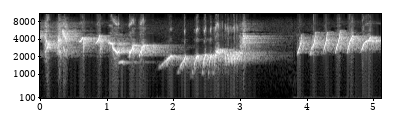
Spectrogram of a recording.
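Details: Hill myna calling in a chain of short upward-sweeping whistles stepping down and up in pitch, a short pause, then five quick, bright rising whistles in a row.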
